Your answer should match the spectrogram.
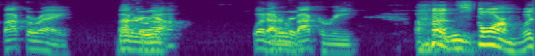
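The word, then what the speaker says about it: Batgerel: The L's not pronounced. Baccarat.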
